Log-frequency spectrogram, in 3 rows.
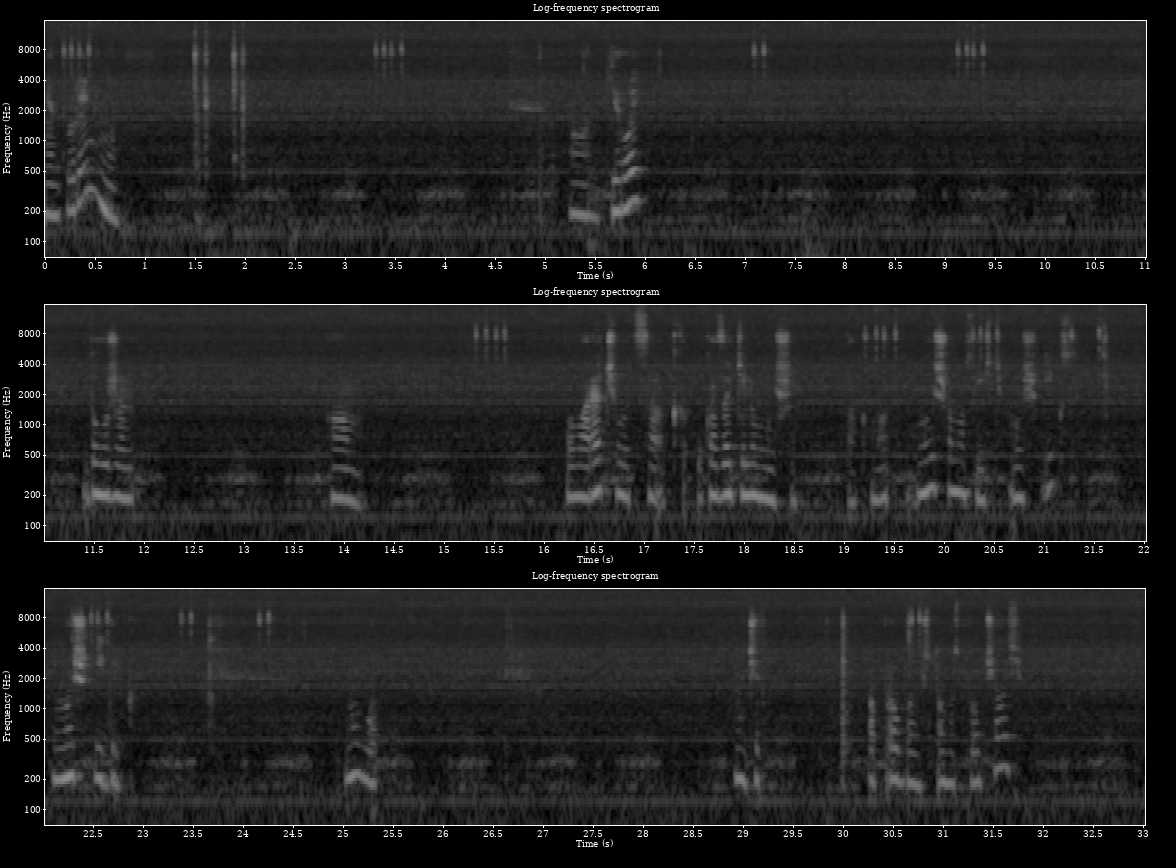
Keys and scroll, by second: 1.6 e, 2.0 v.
